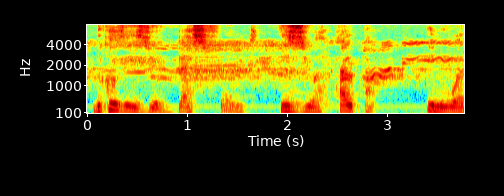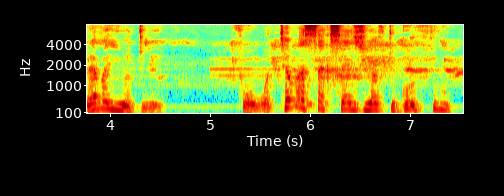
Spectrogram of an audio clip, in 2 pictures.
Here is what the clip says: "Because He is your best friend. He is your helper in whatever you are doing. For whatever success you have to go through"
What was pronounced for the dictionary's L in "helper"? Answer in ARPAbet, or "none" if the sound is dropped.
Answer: L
